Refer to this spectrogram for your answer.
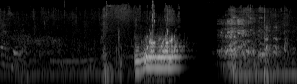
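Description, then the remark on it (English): Someone gargles salt water: a loud, bubbly, throaty gurgle lasting about a second, set among quieter rustling and breathy noises, then a brief pause before more wet, noisy sounds. “Is this my salt water?”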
